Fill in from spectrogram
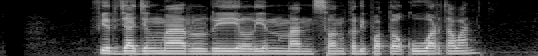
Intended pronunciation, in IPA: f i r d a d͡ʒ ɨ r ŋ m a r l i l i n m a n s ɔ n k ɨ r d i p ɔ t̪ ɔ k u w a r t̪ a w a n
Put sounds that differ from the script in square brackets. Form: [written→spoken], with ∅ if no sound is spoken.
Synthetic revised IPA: f i r [d→d͡ʒ] a d͡ʒ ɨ [r→∅] ŋ m a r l i l i n m a n s ɔ n k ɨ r d i p ɔ t̪ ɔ k u w a r t̪ a w a n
